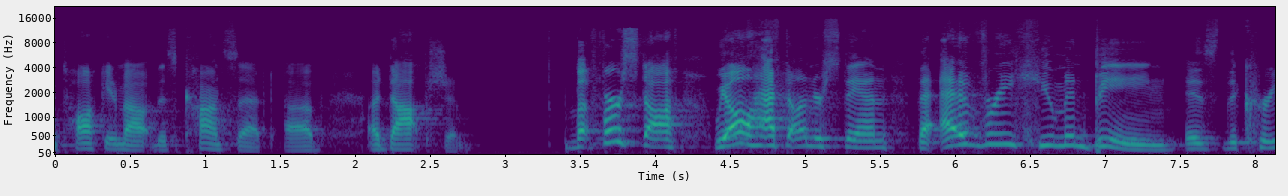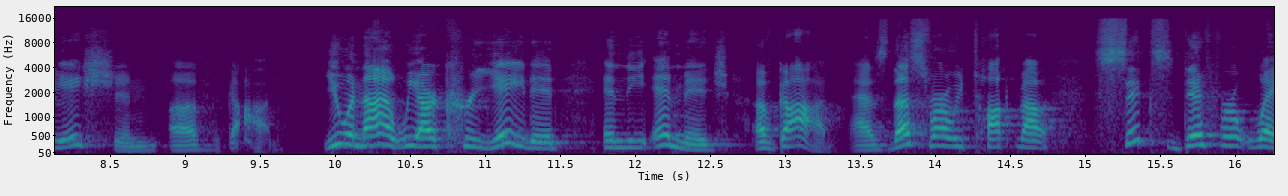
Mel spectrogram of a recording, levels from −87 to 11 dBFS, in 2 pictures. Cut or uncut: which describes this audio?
cut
